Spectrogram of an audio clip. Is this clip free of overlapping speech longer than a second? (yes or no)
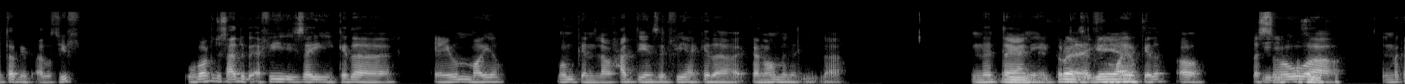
no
